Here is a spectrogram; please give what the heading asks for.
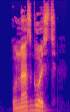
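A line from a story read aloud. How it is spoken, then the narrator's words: Dry announcement. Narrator (Russian): также сухо сообщил хранитель коттеджа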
